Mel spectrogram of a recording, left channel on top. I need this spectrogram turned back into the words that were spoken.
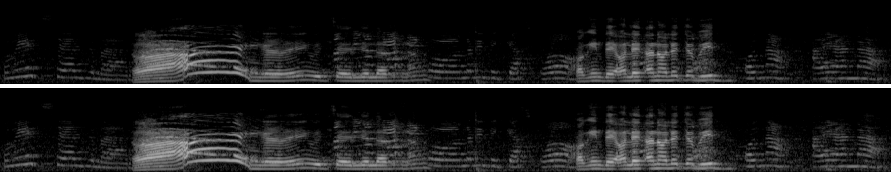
With cellular. Ay! Ang galing. With cellular Pag na. pinabasa ko, nabibigkas ko. Pag hindi, ano ulit yung with? O na, ayan na.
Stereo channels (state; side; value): quieter; left; 4.3 dB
